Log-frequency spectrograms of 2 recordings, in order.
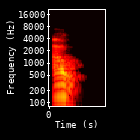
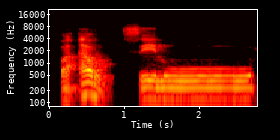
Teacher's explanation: Bukan ar. Rok sukun jatuh setelah fathah tebal.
